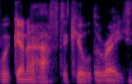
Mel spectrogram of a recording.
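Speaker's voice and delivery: solemn in-character voice. Voicing a character saying what must be done, somber in-character tone. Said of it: "almost that tone".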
